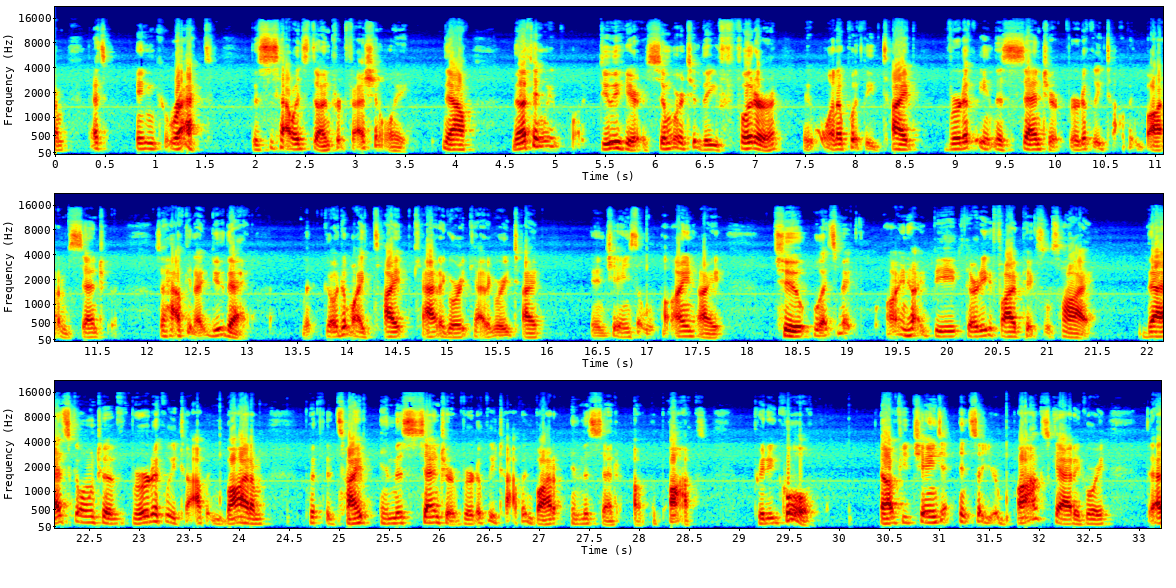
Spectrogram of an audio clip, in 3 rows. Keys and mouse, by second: 14.5 click, 20.2-21.0 typing, 23.6 click, 31.4 click.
